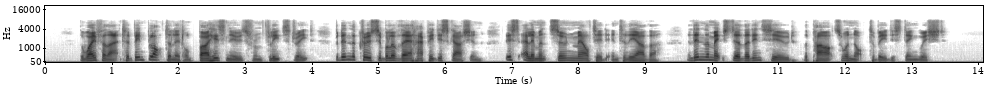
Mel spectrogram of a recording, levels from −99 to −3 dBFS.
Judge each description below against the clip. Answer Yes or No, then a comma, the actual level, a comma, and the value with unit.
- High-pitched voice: No, low, 130 Hz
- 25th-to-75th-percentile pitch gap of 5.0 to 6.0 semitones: Yes, wide, 5.6 semitones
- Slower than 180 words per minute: No, average, 185 wpm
